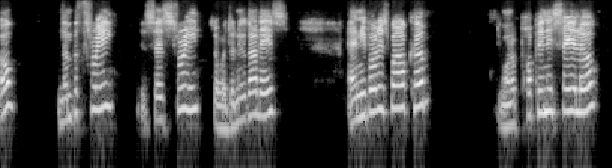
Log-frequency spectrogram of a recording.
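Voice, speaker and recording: A woman's voice: a little high, expressive, moderate pace, long pauses, fairly bright tone, no echo, muffled recording. An older woman hosting a casual live stream from home, chatting with viewers, reading their comments aloud and laughing often. She sounds sleepy and yawns now and then. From England. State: sleepy, yawning.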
